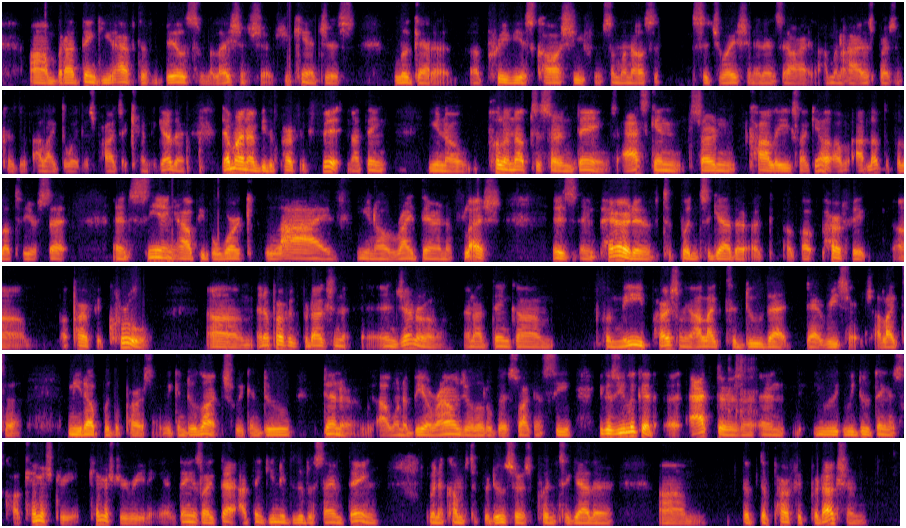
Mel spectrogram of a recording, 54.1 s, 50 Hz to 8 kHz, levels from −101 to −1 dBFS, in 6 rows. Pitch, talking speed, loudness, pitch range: 95 Hz, 210 wpm, -29 LUFS, 90-100 Hz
